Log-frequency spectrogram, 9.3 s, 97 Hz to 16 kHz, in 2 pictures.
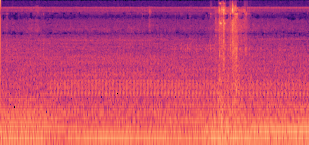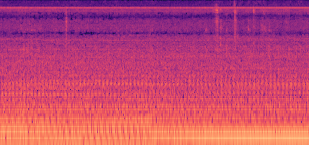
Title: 2015 Dodge Charger R/T Vibrating/Knocking noise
